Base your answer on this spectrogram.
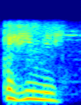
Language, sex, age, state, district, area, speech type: Kashmiri, female, 18-30, Jammu and Kashmir, Pulwama, urban, conversation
